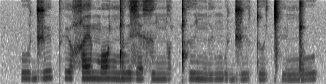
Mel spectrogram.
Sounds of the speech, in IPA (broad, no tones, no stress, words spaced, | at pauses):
ud͡ʒypʰy χɛ mɔ ŋ͡ǃɨ zɛxɨɲɔ ǃʰɨ ɲyŋu d͡ʒy tʷɨǀʰy ŋ͡ǃu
